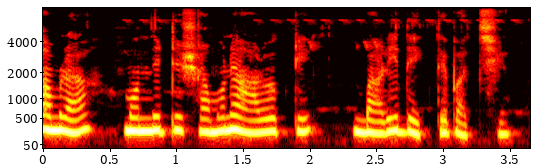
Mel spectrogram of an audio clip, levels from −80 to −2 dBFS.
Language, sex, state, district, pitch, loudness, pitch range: Bengali, female, West Bengal, Cooch Behar, 245 Hz, -13 LUFS, 230-255 Hz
